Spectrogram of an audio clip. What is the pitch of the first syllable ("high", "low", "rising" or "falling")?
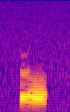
low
